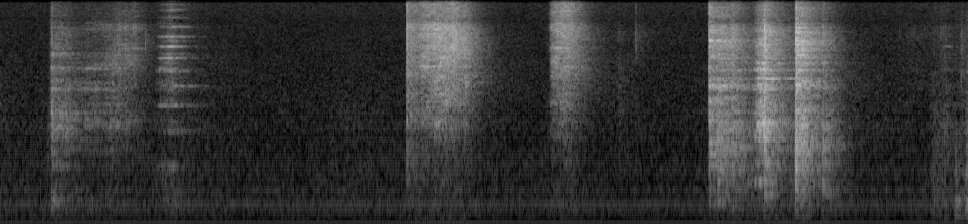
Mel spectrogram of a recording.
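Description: Metal knife and spatula scraping and clinking against a metal cake pan and a china plate while a slice of semolina cake is cut and served: a few separate scrapes, the loudest group about five to six seconds in.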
